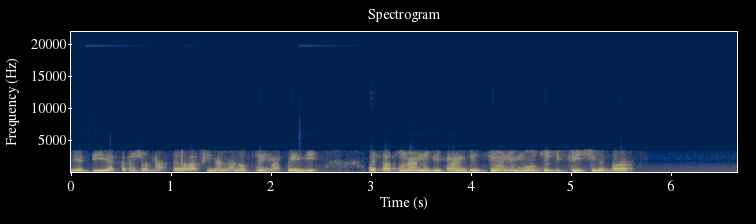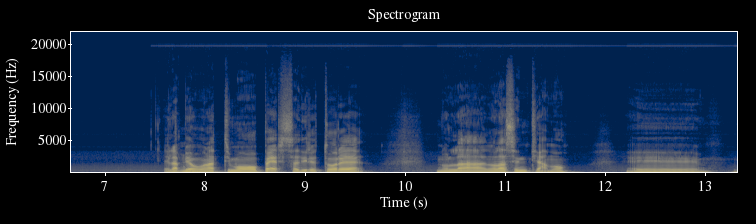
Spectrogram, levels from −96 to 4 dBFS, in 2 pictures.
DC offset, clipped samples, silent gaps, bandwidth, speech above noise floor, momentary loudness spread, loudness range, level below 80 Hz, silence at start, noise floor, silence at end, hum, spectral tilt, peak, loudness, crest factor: under 0.1%; under 0.1%; none; 12 kHz; 39 dB; 10 LU; 5 LU; -54 dBFS; 0 s; -65 dBFS; 0 s; none; -6.5 dB/octave; -10 dBFS; -27 LUFS; 18 dB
